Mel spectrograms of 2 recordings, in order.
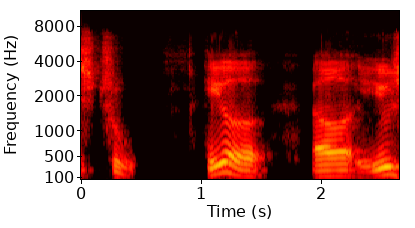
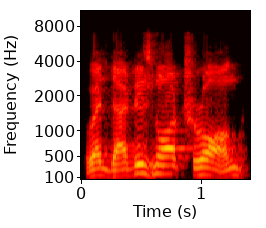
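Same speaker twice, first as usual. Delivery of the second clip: ordinary delivery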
